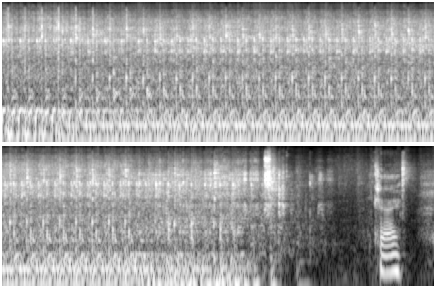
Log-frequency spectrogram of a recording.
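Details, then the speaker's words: Cold Harley Ironhead Sportster chopper, carb re-jetted leaner: V-twin chugs unevenly at slow idle with irregular pops before dying; needs more choke, fires on a throttle blip, owner suspects too much fuel from choke circuit; unconfirmed. "needs a little more choke than that but right there popping all I did was blip the throttle just a sliver not less than an eighth throttle and it fires so in my head it's still telling me it's getting too much fuel from that choke circuit"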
